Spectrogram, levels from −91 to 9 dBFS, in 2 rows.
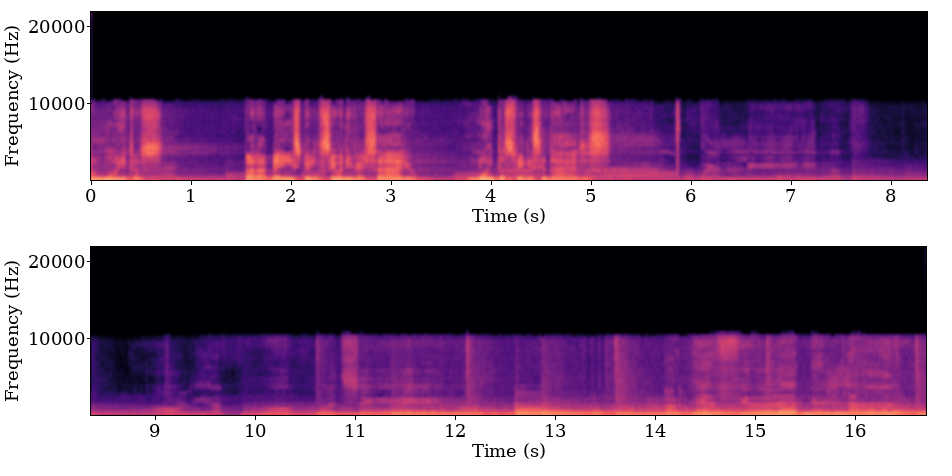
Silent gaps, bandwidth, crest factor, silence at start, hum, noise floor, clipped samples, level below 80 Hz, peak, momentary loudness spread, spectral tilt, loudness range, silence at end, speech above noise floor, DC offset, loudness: none; 11 kHz; 18 dB; 0 s; none; -39 dBFS; under 0.1%; -26 dBFS; 0 dBFS; 23 LU; -5 dB/octave; 21 LU; 0 s; 23 dB; under 0.1%; -17 LUFS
